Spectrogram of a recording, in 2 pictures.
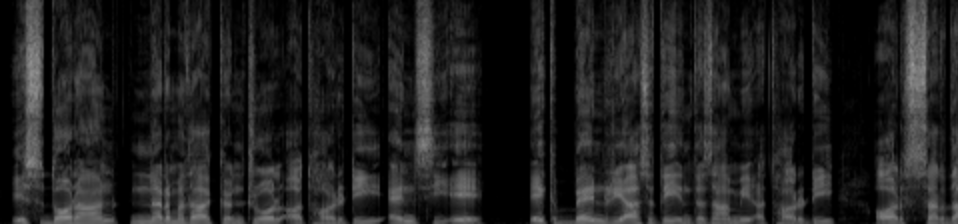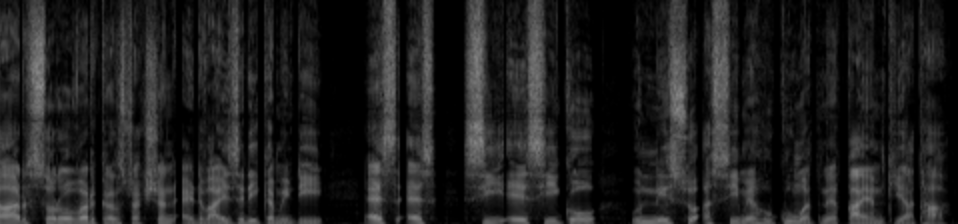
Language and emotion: Urdu, neutral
